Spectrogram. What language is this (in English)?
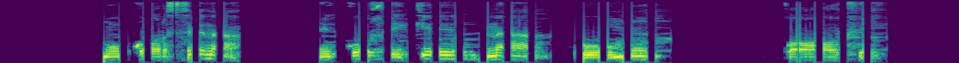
Mbum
